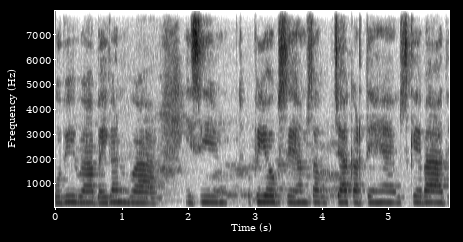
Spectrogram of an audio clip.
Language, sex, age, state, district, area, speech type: Hindi, female, 18-30, Bihar, Samastipur, rural, spontaneous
